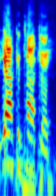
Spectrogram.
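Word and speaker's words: Hyakutake: Now, how exactly do you pronounce comet Yakutake? – Just like that, I think. – Don't tell me I'm getting it right, because I've been mispronouncing it all night until now. – You're pronouncing it right now, as far as I can tell.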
